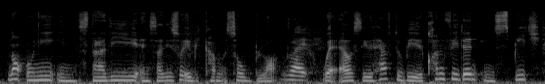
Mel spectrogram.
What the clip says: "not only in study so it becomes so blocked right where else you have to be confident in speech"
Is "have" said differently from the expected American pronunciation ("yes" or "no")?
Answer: yes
